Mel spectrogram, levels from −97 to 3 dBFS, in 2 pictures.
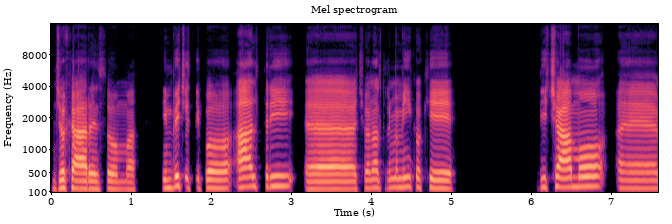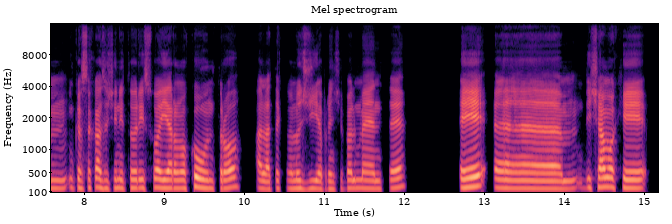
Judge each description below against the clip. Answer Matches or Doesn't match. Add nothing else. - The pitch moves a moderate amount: Doesn't match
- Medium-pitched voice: Matches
